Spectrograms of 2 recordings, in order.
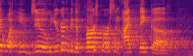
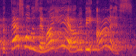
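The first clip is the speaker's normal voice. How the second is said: ordinary talk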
